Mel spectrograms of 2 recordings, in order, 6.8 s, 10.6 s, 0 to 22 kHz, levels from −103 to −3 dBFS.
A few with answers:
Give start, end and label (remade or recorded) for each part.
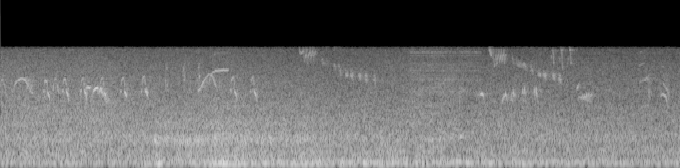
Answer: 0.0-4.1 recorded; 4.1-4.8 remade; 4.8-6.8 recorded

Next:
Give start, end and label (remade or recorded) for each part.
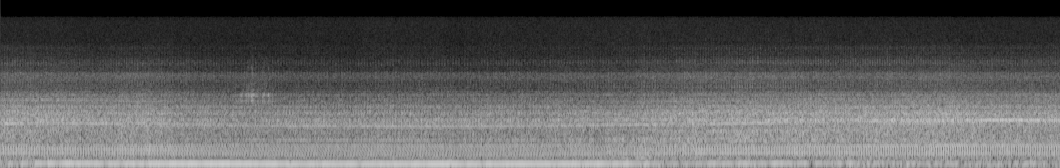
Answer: 0.0-10.6 recorded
